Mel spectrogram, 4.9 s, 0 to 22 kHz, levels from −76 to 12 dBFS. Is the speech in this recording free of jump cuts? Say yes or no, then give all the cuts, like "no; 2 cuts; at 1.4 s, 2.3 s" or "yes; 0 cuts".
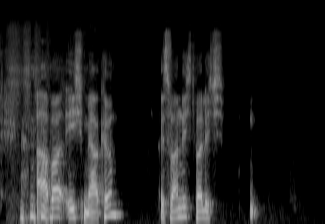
yes; 0 cuts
